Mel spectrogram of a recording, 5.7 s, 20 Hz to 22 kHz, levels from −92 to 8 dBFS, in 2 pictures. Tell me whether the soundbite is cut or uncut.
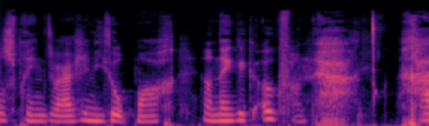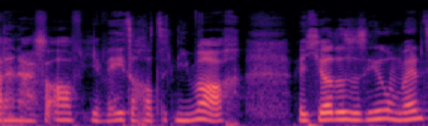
uncut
